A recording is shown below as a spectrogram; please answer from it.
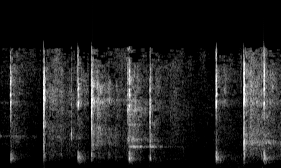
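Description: Fast table tennis rally: the plastic ball clicks sharply off the table and the rubber-faced bats, about nine clicks in two seconds, in quick pairs of bounce and hit.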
